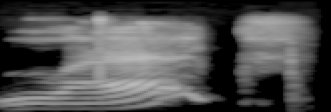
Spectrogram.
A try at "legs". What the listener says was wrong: Okay, you need to say it to me with confidence. Like the answer is legs, like that, not legs. Because it sounds like you're guessing only.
